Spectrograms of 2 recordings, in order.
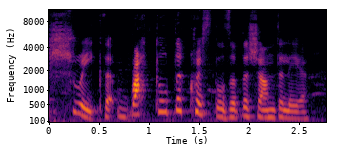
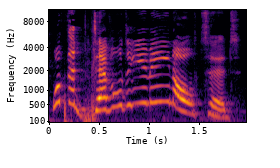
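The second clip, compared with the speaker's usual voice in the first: high, loud blustering disbelief; angry father demanding an explanation; outraged demand; 8 dB louder than usual. A narrator's reading. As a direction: burst out indignantly. Outraged father in read quarrel.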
